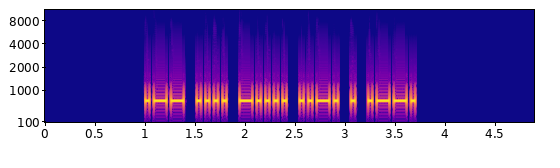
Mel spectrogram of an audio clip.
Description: Morse code, heard as a keyed tone, about 27 wpm, 700 Hz. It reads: WH6FEP
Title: USA Call Signs - 6 Characters - 28wpm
